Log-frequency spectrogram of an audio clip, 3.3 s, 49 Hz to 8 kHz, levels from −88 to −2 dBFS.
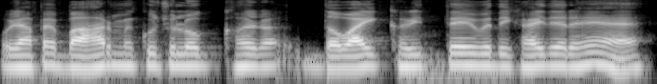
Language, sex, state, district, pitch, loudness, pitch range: Hindi, male, Jharkhand, Garhwa, 145 Hz, -18 LUFS, 140-155 Hz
